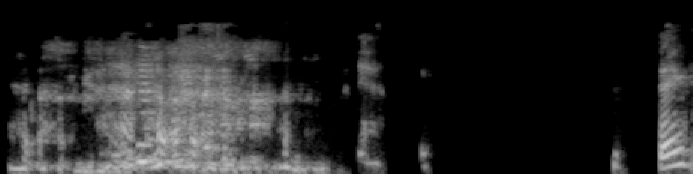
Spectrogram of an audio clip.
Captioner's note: audience laughs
